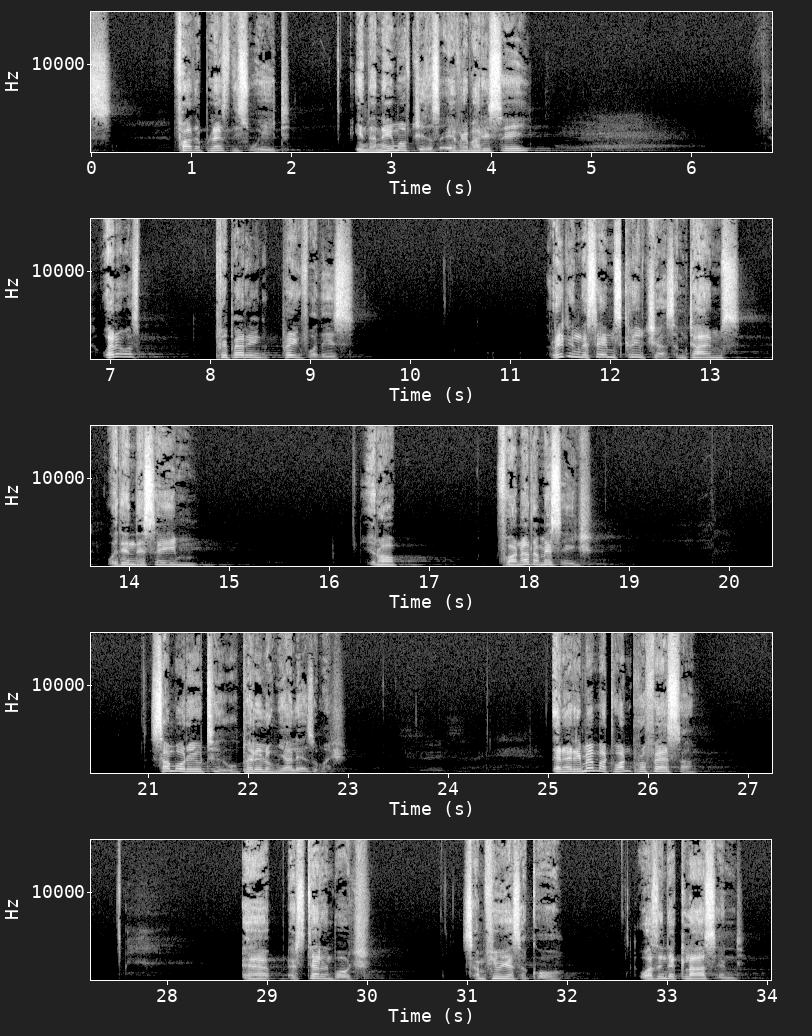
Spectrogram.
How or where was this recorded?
large echoing room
